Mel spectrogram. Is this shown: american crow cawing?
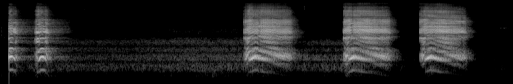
yes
